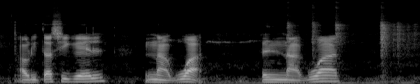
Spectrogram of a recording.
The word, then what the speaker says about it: náhuatl: El náhuatl, con H antes de la U y TIL después de la antepenúltima sílaba, que la dice así: conocido también con el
